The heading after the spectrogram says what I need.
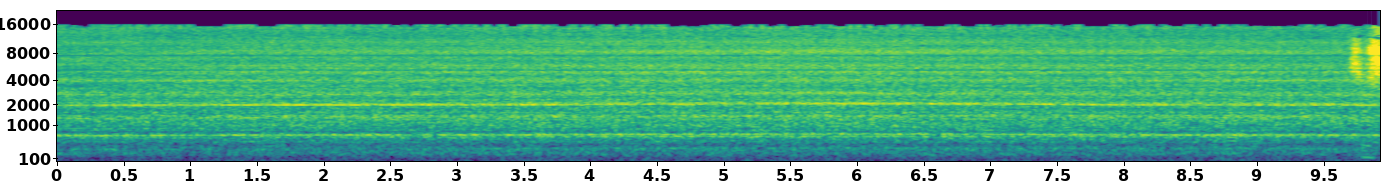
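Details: EG4 6000EX solar inverter in a barn system, charging batteries at about 50 A (100 A across two inverters): a steady electrical hum with fixed tones and an even cooling-fan rush, unchanging. Normal charging under load.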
